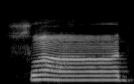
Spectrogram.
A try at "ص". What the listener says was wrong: جھٹکا نہیں دینا. صاد ایسا نہیں، صاد.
